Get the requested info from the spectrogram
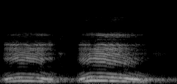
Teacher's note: Al pronunciar estos sonidos, utilizamos las cuerdas vocales. Vibran las cuerdas vocales. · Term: sonido sonoro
